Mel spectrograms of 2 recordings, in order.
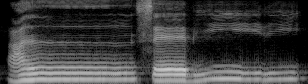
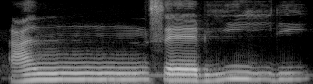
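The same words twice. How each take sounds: First: The n is lightly hidden with a nasal hum. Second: The tongue closes fully, giving a clear nasal n. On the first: The speaker calls it right. "la prononciation correcte" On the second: The speaker calls it wrong. "toucher le palais supérieur avec le bout de la langue"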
